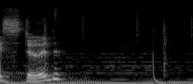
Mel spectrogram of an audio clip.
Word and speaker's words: std: image you've sent me how do you print pronounce std oh like like standard library what like standard colon colon copy boost uh people say stood that's so whack i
